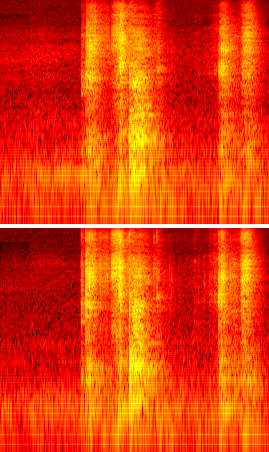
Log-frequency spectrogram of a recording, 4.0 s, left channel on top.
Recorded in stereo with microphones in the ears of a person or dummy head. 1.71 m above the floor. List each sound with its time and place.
1.2 s chopping: 50° right (ahead or behind), 0.5 m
